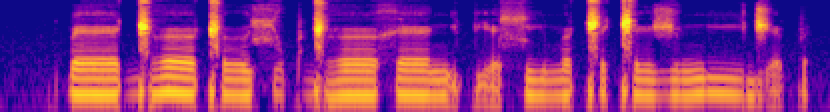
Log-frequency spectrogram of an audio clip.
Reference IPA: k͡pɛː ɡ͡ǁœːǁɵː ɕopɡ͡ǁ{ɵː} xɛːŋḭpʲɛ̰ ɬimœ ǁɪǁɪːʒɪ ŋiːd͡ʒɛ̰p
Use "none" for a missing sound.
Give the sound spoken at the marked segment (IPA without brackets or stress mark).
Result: œː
